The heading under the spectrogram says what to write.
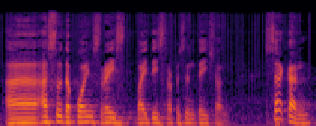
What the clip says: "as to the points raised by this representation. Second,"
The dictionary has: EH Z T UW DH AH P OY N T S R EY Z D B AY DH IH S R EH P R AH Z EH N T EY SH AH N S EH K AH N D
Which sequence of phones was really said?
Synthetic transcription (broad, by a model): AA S T UW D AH P OY N T S R EY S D B AY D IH S R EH P R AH S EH N T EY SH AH N S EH K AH N D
